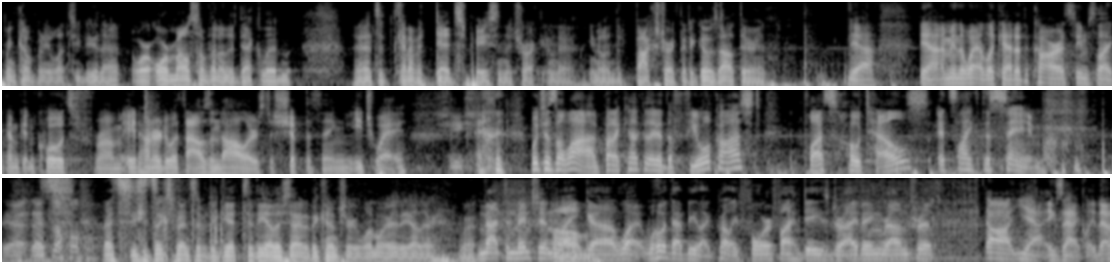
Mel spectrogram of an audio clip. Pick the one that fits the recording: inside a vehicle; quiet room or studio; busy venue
busy venue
